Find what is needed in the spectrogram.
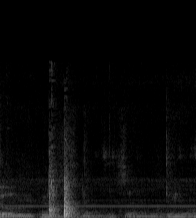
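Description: A kitchen knife cutting a wheel from a lime, knocking twice in quick succession on the surface below a little under a second in, over background music with singing.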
